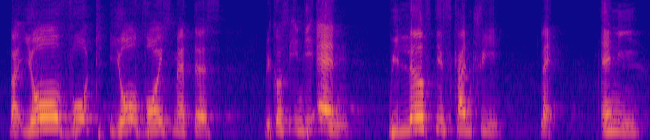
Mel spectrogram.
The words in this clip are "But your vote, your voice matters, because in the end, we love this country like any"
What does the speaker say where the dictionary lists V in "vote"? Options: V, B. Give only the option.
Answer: V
